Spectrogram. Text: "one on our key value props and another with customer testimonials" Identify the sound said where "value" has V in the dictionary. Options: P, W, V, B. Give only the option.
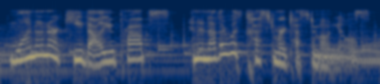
V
